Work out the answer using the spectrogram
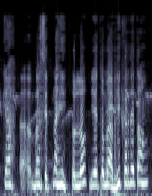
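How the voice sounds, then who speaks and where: A man voicing a humble, earnest poor village husband in an animated moral story, speaking a little hesitantly. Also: very high-pitched, normal speed, slight background noise. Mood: puzzled.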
